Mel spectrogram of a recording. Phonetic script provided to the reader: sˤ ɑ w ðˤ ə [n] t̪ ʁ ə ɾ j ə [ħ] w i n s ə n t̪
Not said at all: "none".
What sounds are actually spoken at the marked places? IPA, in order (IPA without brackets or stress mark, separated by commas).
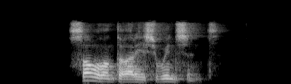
n, s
